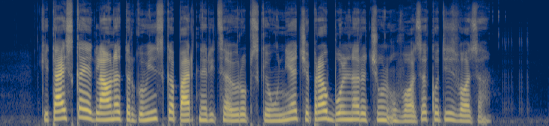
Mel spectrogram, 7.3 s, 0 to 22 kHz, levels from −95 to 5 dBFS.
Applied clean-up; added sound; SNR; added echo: none; none; none; none.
